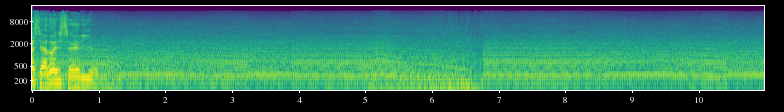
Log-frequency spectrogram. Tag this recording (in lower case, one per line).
truck
vehicle
speech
